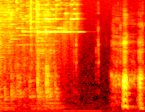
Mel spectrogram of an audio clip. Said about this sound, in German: Ah, da ist ja noch ein Glas kaputt. Zwar kein ganz neuer Einfall von Ihrem Pumuckl, aber ich ersetze auch das.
